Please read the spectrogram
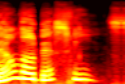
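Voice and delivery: sugary, sweet, high ad voiceover. Teasing the other speaker about how she reads ads, Steph's sweet ad voice. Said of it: "she's got an ad voice".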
